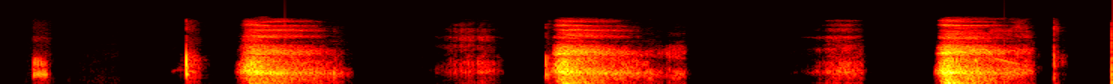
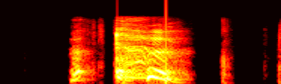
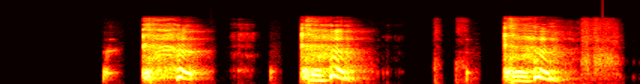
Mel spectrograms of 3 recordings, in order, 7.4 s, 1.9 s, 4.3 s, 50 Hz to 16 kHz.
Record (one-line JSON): {"exhalation_length": "7.4 s", "exhalation_amplitude": 9029, "exhalation_signal_mean_std_ratio": 0.32, "cough_length": "1.9 s", "cough_amplitude": 32768, "cough_signal_mean_std_ratio": 0.38, "three_cough_length": "4.3 s", "three_cough_amplitude": 30386, "three_cough_signal_mean_std_ratio": 0.42, "survey_phase": "beta (2021-08-13 to 2022-03-07)", "age": "45-64", "gender": "Female", "wearing_mask": "No", "symptom_runny_or_blocked_nose": true, "symptom_shortness_of_breath": true, "symptom_fatigue": true, "symptom_onset": "12 days", "smoker_status": "Never smoked", "respiratory_condition_asthma": true, "respiratory_condition_other": false, "recruitment_source": "REACT", "submission_delay": "2 days", "covid_test_result": "Negative", "covid_test_method": "RT-qPCR", "covid_ct_value": 38.9, "covid_ct_gene": "N gene", "influenza_a_test_result": "Negative", "influenza_b_test_result": "Negative"}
